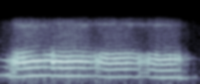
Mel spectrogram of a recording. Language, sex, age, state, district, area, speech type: Assamese, female, 30-45, Assam, Sivasagar, rural, conversation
